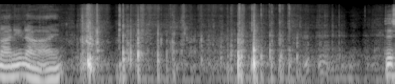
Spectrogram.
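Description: A cardboard box flap is opened and scrapes.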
